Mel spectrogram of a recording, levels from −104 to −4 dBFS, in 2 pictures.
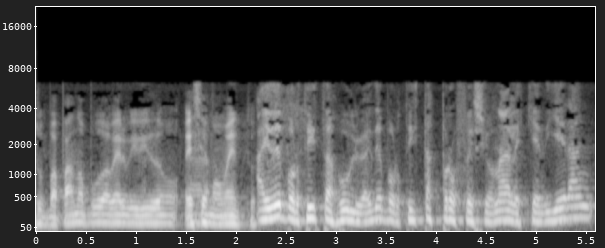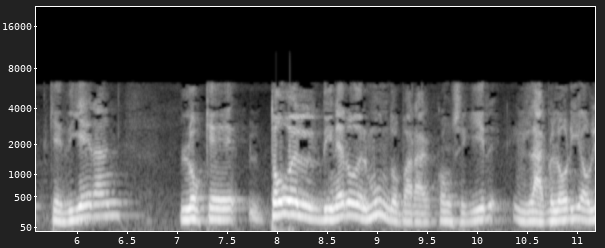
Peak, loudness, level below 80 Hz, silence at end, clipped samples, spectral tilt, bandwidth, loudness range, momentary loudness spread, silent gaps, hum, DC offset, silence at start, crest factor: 0 dBFS; -17 LUFS; -46 dBFS; 0 s; under 0.1%; -7.5 dB/octave; 6.6 kHz; 6 LU; 10 LU; none; none; under 0.1%; 0 s; 16 dB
